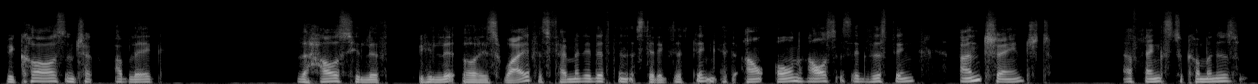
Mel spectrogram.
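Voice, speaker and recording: Slow-spoken man with a German accent. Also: mid-range voice, steady tone, darkish tone, dry recording. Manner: thoughtful, explains step by step with frequent pauses. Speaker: podcast guest. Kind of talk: conversational interview explanation.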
